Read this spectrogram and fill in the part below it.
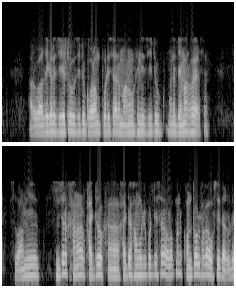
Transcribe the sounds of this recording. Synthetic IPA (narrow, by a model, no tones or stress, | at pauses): a̰ɹṵazikaliziɦɛtuzituɡɔɹɔmpoɹisaaɹumanukʰinizitumanɛbɛmaɹɦɔjasɛ | soami | nizɔtɔkʰanakʰajdɹɔkʰajdɹɔxamoɡɹipɔt̬ːisaɔlɔpmanɛkɔntɹoltʰɔkaositaɹu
